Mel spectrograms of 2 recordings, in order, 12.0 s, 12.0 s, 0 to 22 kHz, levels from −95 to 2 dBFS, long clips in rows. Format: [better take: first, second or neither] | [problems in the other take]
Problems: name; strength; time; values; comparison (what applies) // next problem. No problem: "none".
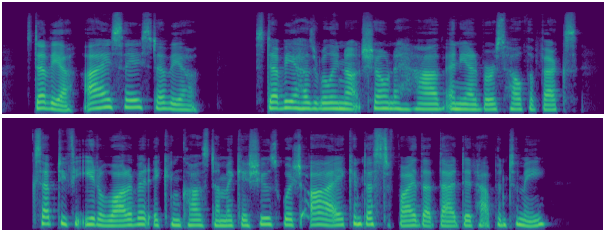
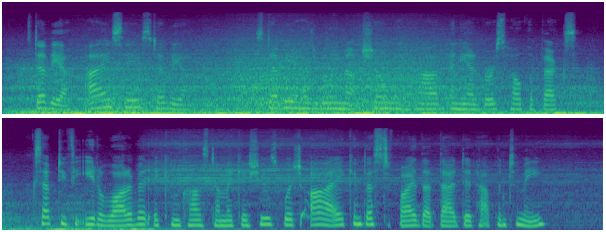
first | train or aircraft noise; loud; throughout; 1 dB below the speech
